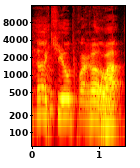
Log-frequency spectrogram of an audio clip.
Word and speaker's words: Hercule Poirot: Hercule Poirot.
